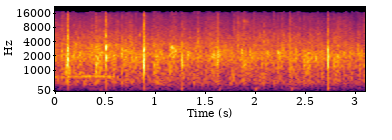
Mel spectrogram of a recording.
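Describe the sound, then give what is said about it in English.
A church audience applauds, giving the Lord a hand after five people went public with their faith. A dense wash of clapping with a steady rhythmic clap beating out about three times a second, sustained throughout with no talking. “So can we just give the Lord a hand over?”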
